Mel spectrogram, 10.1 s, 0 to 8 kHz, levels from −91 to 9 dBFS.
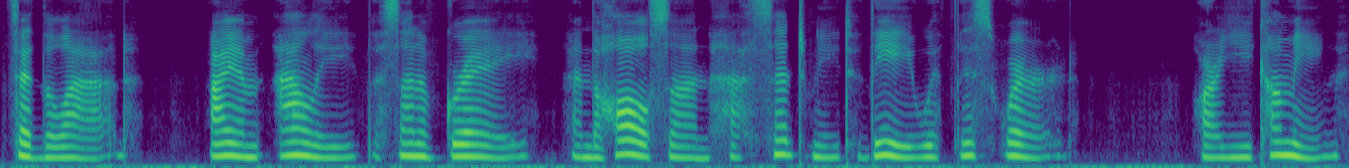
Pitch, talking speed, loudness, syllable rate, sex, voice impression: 205 Hz, 150 wpm, -17 LUFS, 3.5 syllables/s, female, feminine, very gender-neutral, adult-like, very thin, tensed, weak, dark, very soft, clear, slightly fluent, raspy, cute, intellectual, slightly refreshing, sincere, very calm, very friendly, reassuring, very unique, very elegant, slightly wild, sweet, lively, kind, slightly sharp, modest, light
